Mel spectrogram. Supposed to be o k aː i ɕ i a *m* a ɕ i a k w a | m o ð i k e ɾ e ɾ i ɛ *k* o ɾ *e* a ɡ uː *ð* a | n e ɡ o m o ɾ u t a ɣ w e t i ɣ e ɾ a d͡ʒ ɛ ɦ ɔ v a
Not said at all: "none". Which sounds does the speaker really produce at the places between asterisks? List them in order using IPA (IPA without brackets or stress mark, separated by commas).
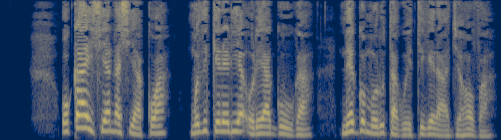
n, ʔ, e, ɣ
